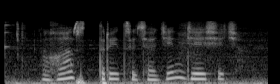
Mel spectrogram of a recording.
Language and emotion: Russian, neutral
